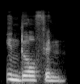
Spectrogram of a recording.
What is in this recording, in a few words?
"endorphin", Indian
